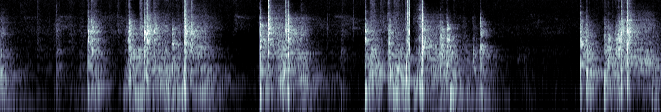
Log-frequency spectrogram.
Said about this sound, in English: I'm going to use the wrenches to tighten these up so that they hold together better.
